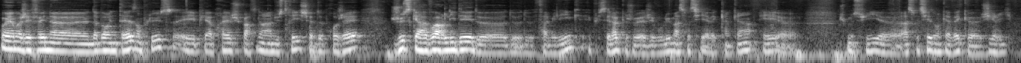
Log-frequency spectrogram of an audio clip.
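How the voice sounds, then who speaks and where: A man speaks at a moderate pace and medium pitch with ordinary pitch variation. His voice is somewhat breathy, and the room echo is audible. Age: 30s. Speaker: startup co-founder, engineer. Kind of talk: interview. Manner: halting.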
